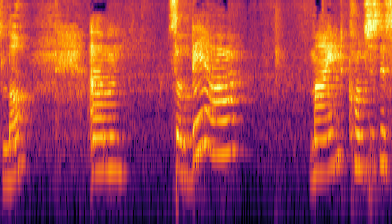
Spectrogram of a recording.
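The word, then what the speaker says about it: བློ: And then there's another word, awareness, which in Tibetan is lo, which is pronounced, well, blo, it's actually pronounced lo.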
